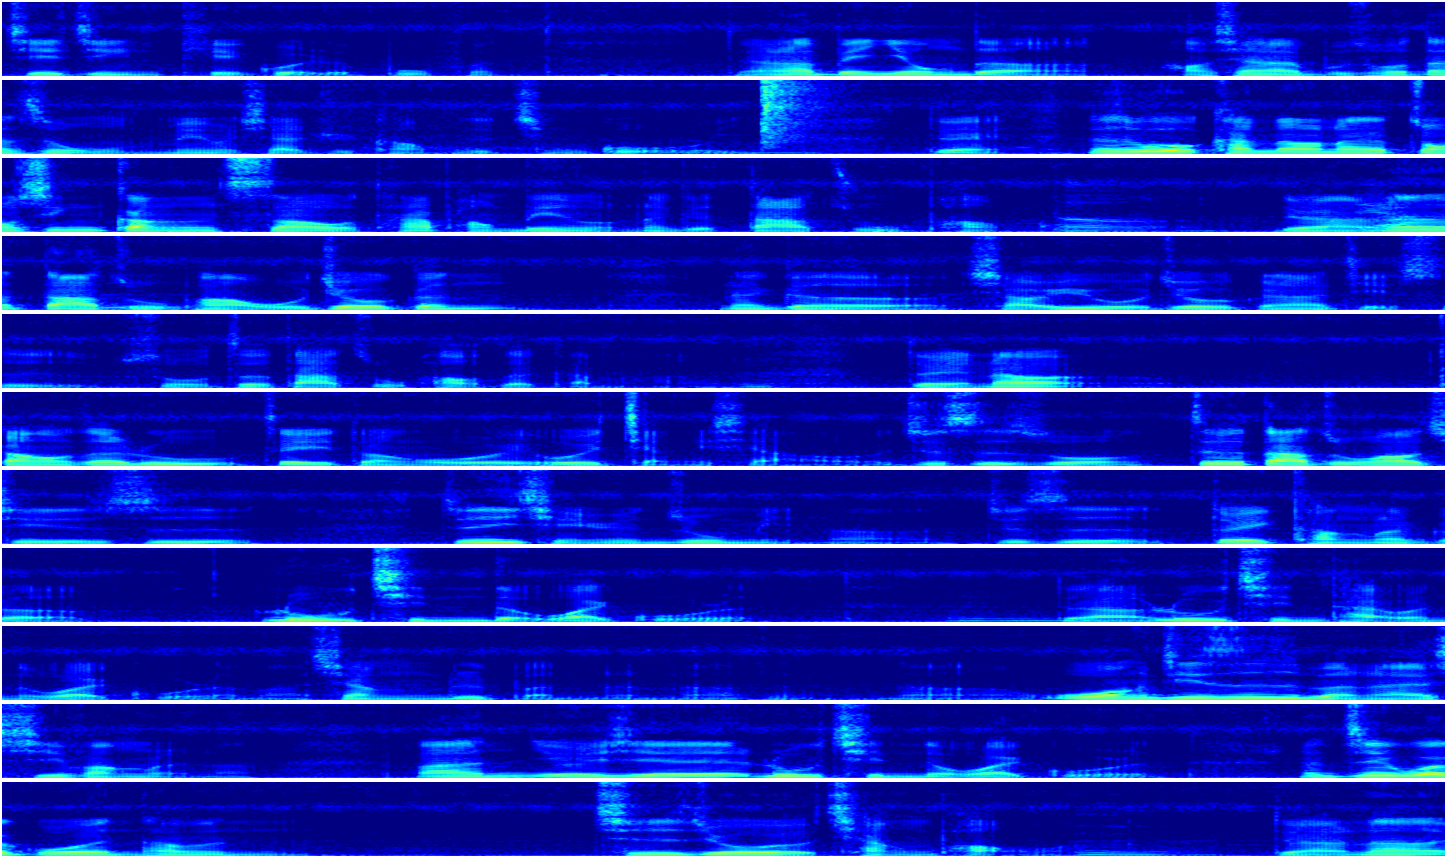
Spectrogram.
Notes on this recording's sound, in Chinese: 鐵路環島從台東到鹿野。由於會是在旅程途中錄製。錄音品質上麻煩大家多多包涵。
